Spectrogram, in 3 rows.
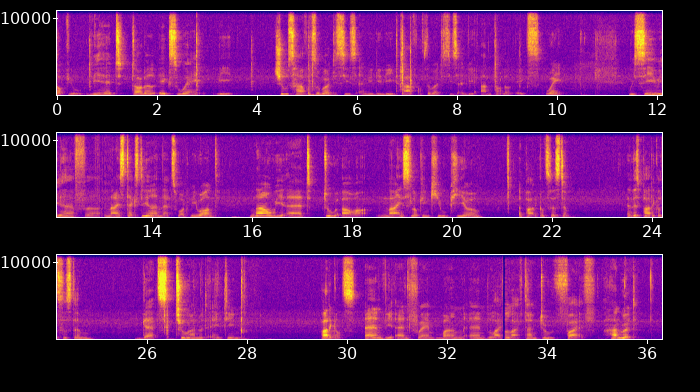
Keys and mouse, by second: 0.5 click, 2.1-4.2 drag, 5.0 x, 8.2 click, 10.4 Tab, 10.8 Tab, 13.9 Tab, 18.5-20.5 drag, 24.9-28.4 drag, 30.4-31.6 drag, 32.5-36.3 drag.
